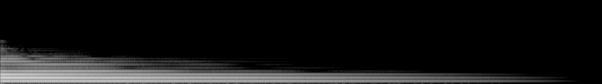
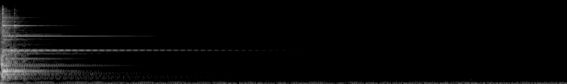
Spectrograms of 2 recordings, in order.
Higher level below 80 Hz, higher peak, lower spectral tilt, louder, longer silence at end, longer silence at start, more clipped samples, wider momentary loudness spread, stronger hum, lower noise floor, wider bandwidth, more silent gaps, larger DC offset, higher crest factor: about the same, -60 dBFS vs -56 dBFS; about the same, 0 dBFS vs -2 dBFS; first, -15 dB/octave vs 0 dB/octave; first, -17 LUFS vs -28 LUFS; second, 1.5 s vs 4.6 s; about the same, 0 s vs 0 s; neither; second, 22 LU vs 29 LU; neither; first, -68 dBFS vs -59 dBFS; second, 2.2 kHz vs 13.5 kHz; neither; neither; second, 18 dB vs 30 dB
